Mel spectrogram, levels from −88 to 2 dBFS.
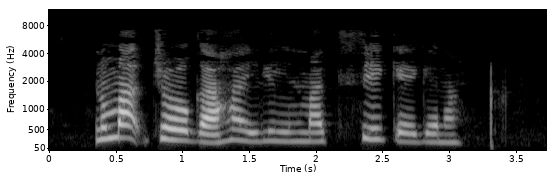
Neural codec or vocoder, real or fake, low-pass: none; real; 7.2 kHz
